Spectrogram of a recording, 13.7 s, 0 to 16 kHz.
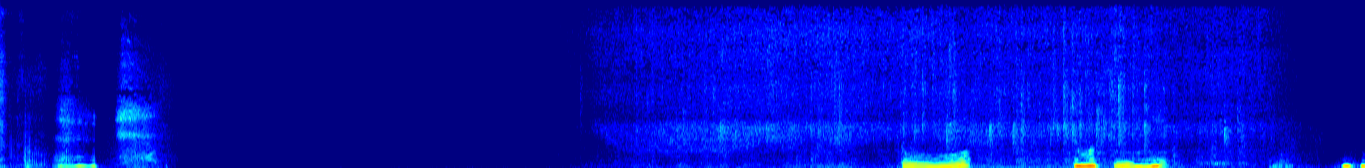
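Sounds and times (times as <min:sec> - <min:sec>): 
shower spray running: 0:05.5 - 0:13.2
splashing: 0:05.7 - 0:13.0.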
